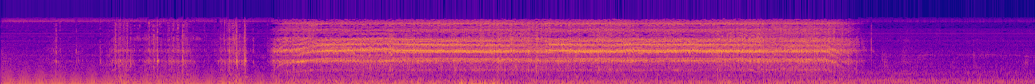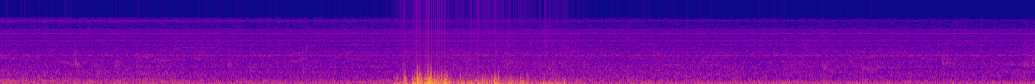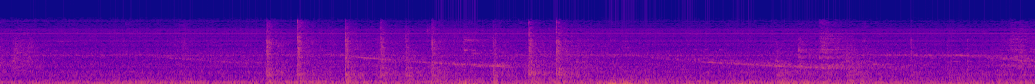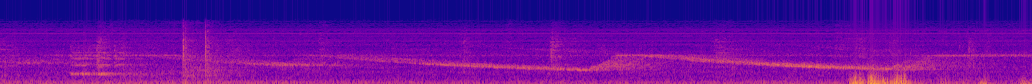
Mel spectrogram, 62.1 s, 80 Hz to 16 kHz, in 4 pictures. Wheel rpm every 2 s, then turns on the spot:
0, 20, 110, 160, 160, 160, 70, 0, 0, 0, 0, 0, 0, 0, 0, 0, 0, 0, 0, 0, 0, 0, 0, 0, 0, 0, 0, 0, 0, 0, 0.
2-4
